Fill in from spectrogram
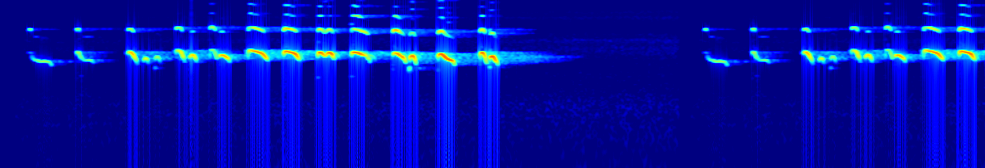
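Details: Wild common redshank recorded in Greek nature: a quick series of clear, looping whistled notes, each a short rising-and-falling yodel, delivered about four per second for three seconds, a pause, then the series starting again.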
